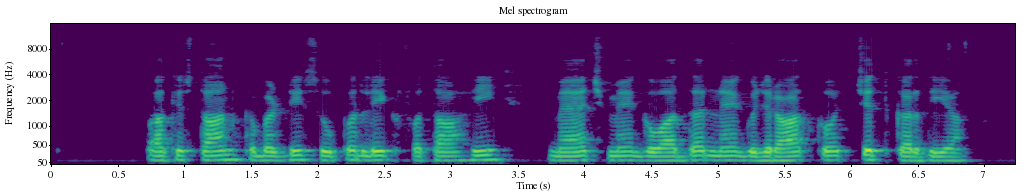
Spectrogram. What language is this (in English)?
Urdu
